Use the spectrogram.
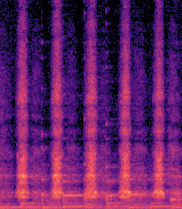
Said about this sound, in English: This breath of fire is a rapid breath in and out through the nose, and the best way to feel it is to actually stick your tongue out and pant like a dog. Get that feeling up here.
